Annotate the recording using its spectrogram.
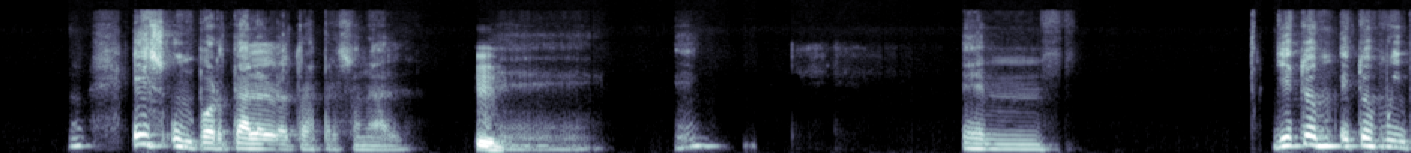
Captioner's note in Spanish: carraspeo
